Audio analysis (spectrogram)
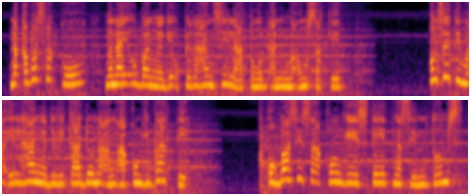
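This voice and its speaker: Actress as anxious higher-voiced young Cebuano woman. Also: close to an everyday voice. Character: anxious young woman letter sender afraid of doctors. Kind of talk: dramatized reading of a listener's letter.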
